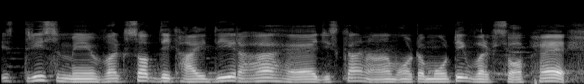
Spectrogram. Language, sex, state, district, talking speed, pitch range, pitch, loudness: Hindi, male, Jharkhand, Ranchi, 135 wpm, 125-155 Hz, 135 Hz, -17 LUFS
